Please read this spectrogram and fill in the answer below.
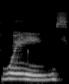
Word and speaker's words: Wemyss: Did I say it right? Not quite. It's Weems, but close Wemyss.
